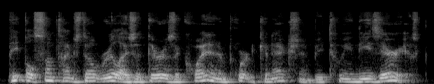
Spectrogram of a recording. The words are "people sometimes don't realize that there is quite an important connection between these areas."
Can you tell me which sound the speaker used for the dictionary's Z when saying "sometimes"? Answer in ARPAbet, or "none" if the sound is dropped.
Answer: Z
